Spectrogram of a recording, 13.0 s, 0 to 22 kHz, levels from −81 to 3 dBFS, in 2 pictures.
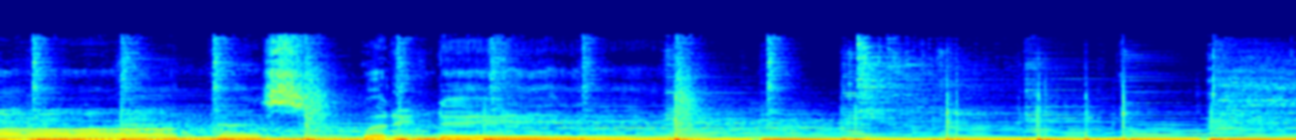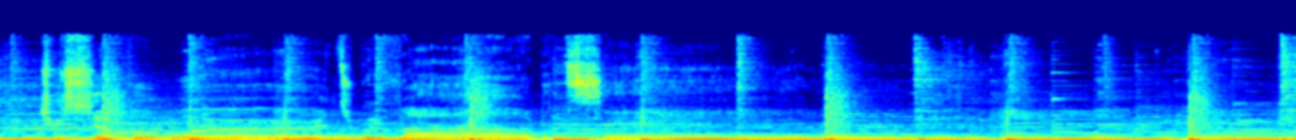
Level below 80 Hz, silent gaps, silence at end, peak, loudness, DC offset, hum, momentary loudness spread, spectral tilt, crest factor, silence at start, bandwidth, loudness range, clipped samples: -30 dBFS; none; 0 s; -6 dBFS; -22 LUFS; under 0.1%; none; 4 LU; -6.5 dB/octave; 16 dB; 0 s; 17 kHz; 2 LU; under 0.1%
